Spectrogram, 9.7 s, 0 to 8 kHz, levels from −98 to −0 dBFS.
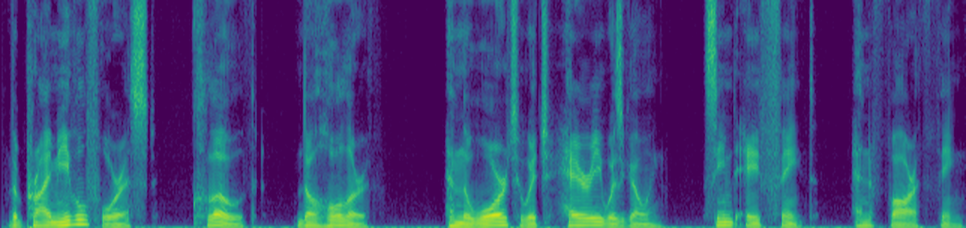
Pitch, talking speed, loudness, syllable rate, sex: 100 Hz, 130 wpm, -19 LUFS, 3.8 syllables/s, male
